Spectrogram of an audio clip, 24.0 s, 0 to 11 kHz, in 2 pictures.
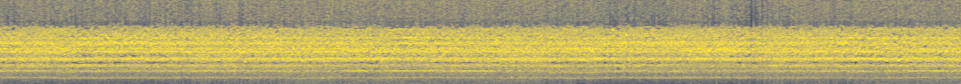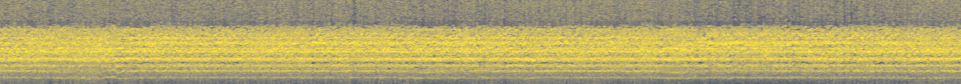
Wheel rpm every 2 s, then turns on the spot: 230, 230, 230, 220, 230, 220, 220, 230, 230, 230, 230, 230.
none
